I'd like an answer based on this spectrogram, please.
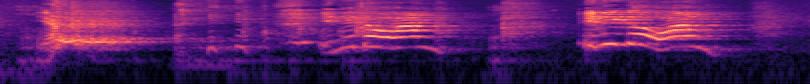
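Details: Pit Bull upset and protesting while having its nails clipped, letting out a string of loud whining, yowling cries with wavering pitch, three or four bursts within a few seconds.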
